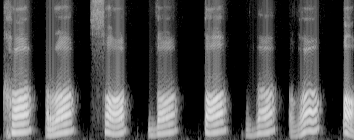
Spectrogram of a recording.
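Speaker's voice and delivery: "খ", "র", "স" onward as isolated rounded o syllables; correct letter sounds. Shown as a demonstration. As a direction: sound each one from "খ" to "অ" alone, long pauses between. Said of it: "হবে কিরকম?".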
